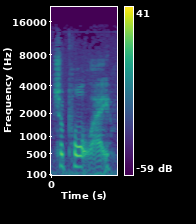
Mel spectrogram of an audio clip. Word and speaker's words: Chipotle: exciting this is my first time ever having chipotle is that how you say it yes okay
